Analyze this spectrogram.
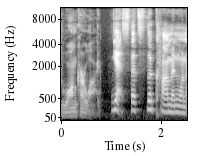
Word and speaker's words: Wong Kar-wai: his film since college the most common way i've heard it pronounced in among english speakers and among among american cinephiles is the way that we've we've been pronouncing it which is wong kar-wai yes that's the common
